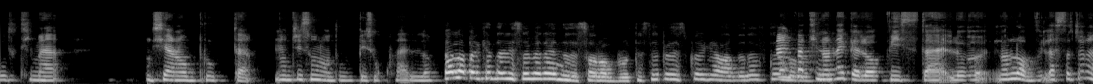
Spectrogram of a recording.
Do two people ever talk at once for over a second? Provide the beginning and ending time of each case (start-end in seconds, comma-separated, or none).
none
